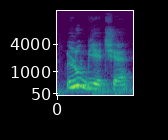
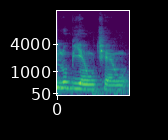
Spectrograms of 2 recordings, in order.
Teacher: Ę at the end of words is, I think always pronounced as E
